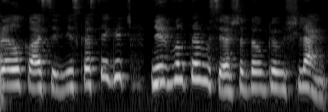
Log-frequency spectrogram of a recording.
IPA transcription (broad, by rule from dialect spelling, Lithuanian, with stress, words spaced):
ˈjɛɪ ɐʊˈkoːsʲɪ ˈʋʲiːskɐs ˈtɐɪɡʲɪ ˈt͡ʃʲɛ nʲɛ ɪʃ bɐlˠtɐˈrʊsʲɪjoːs ˈt͡ʃʲɛ dɐʊˈɡʲɛʊ ɪʃ ˈlʲɛn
